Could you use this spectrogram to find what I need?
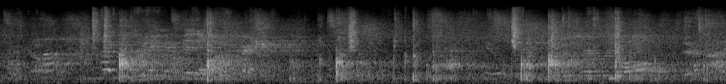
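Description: Tennis rackets strike balls in a large echoing indoor hall.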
